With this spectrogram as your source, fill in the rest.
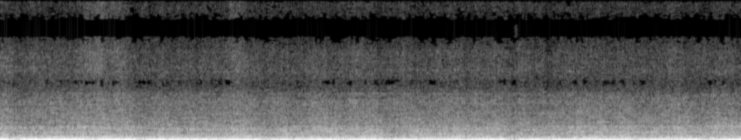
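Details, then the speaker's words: Samsung dryer after replacing drum rollers, idler pulley and belt for noise; steady low hum with even drum rumble, no squeal, thump or scrape, much quieter than before; normal running. "so the dryers are repaired I want you to hear how it sounds it sounds a lot better than before"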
